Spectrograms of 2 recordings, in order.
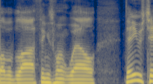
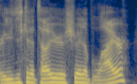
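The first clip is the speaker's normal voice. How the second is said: plain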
